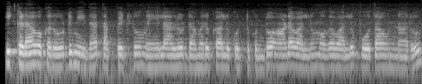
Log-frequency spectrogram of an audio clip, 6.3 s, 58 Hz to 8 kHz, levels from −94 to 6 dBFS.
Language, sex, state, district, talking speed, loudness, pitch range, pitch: Telugu, female, Andhra Pradesh, Manyam, 115 wpm, -20 LUFS, 155-165 Hz, 160 Hz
